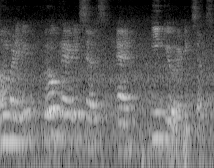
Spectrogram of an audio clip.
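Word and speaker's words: eukaryotic: यूकैरियोटिक भी बोलते हैं, कुछ लोग ई भी बोलते हैं, बट ई हमारे यहाँ पे साइलेंट होता है, तो इसको क्या बोलते हैं, यूकैरियोटिक सेल।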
